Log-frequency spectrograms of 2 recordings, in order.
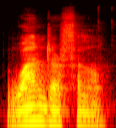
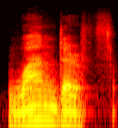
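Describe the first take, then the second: The two takes are said the same way.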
